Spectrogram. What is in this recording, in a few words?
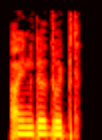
"eingedrückt", German; adjectives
